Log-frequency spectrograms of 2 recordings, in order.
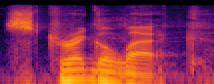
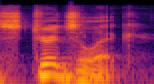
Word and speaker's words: Strygulec: me yeah all right I think I've been pronouncing it wrong for the better I've caught stridge lick but it's a lek we I respond to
